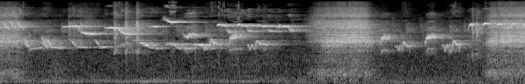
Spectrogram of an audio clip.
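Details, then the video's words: Dense, noisy song of a brown-chested jungle flycatcher, played to make birds sing: overlapping high whistles and fast chirps, with two loud hissing surges cutting through. "suara ribut burung srdc /pancingan suara burung srdc biar gacorrrrr"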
